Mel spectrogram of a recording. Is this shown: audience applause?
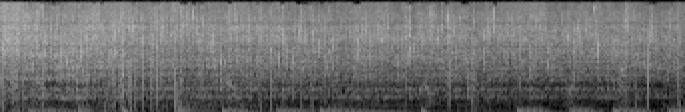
no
